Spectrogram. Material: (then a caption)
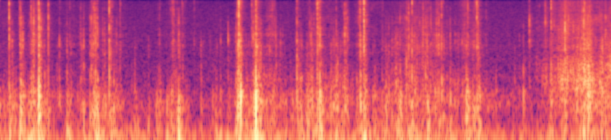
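Salt. A spoon is stirred and scraped through a clear glass bowl full of coarse salt, with a hand partly at the rim. It makes a quiet, dense stream of gritty crunching and crinkling ticks, with a few sharper, brighter clicks standing out. The scraping continues steadily throughout.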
